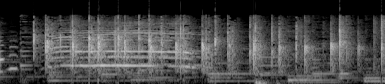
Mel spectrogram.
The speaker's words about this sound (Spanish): vamos a pedir pues acá que todos los jóvenes del estudio pues le brindemos fuertes aplausos al maestro. Merecidos aplausos amigos, pero de repente lo pueden hacer más fuerte.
